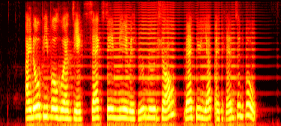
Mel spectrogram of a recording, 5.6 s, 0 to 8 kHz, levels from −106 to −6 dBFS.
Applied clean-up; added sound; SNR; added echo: neural mask model RNNoise.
